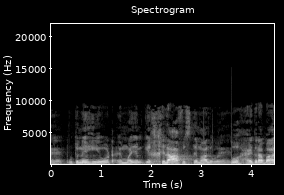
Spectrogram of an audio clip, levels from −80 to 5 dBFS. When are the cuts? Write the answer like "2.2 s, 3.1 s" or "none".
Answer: 3.6 s

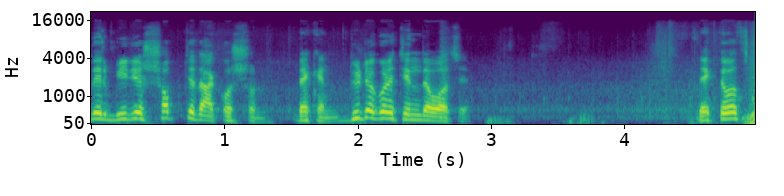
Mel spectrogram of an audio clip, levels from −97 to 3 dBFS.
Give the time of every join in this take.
none

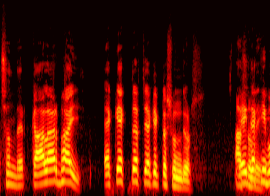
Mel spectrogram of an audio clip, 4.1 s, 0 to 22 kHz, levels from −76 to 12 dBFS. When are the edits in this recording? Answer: none

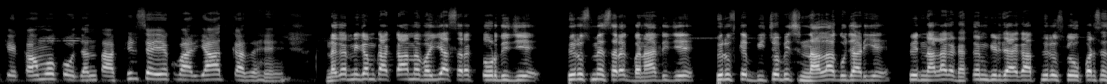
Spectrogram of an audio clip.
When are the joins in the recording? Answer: 3.0 s

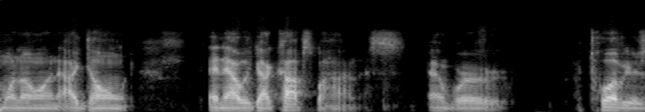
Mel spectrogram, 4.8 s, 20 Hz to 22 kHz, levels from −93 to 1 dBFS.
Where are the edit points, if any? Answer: none

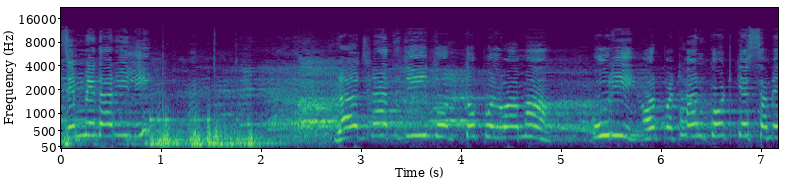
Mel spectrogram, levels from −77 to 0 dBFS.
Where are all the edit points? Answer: 2.3 s

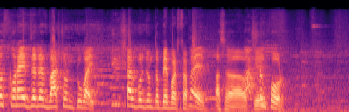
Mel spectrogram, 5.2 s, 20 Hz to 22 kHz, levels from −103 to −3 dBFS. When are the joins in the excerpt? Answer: none

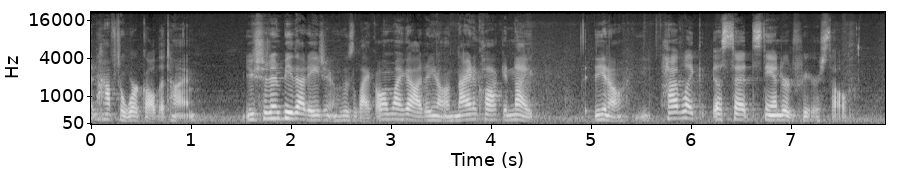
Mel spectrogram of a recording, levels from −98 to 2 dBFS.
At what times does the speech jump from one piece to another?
none

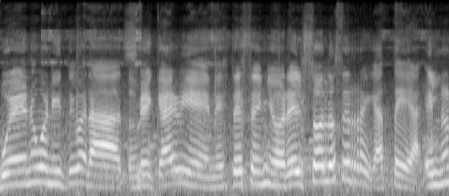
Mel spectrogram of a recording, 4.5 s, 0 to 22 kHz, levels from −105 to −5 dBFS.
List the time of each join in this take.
1.4 s

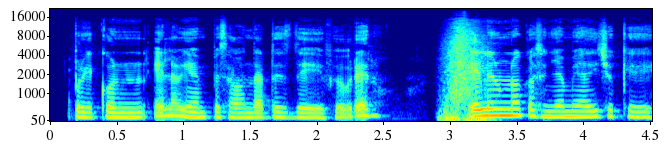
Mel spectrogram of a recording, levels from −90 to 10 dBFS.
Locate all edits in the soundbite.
2.9 s

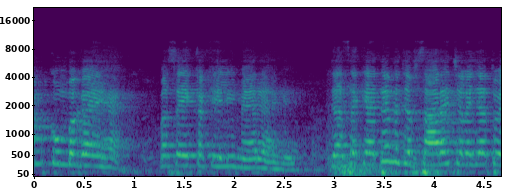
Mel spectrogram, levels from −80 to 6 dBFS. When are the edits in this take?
2.8 s

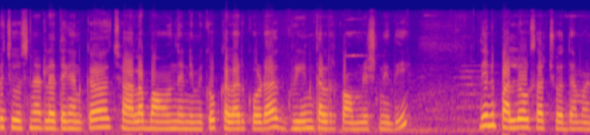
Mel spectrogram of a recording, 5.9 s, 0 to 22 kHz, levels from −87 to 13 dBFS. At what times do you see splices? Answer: none

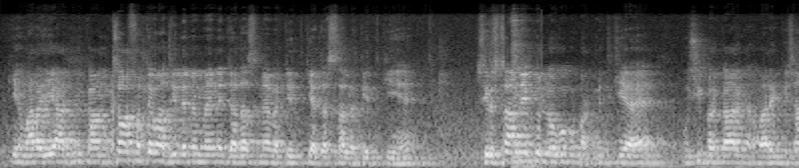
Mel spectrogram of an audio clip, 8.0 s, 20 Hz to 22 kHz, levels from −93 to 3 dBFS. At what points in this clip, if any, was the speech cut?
1.1 s, 5.4 s

